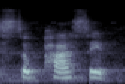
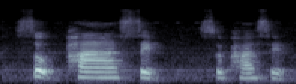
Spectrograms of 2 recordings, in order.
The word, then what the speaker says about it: สุภาษิต: Okay, the second one is สุภาษิต first syllable low tone, second syllable mid tone, and third syllable low tone. สุภาษิต means proverbs.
